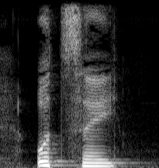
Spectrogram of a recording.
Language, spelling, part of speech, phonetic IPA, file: Ukrainian, оцей, determiner, [ɔˈt͡sɛi̯], Uk-оцей.ogg
- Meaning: 1. alternative form of цей (cej) 2. this one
